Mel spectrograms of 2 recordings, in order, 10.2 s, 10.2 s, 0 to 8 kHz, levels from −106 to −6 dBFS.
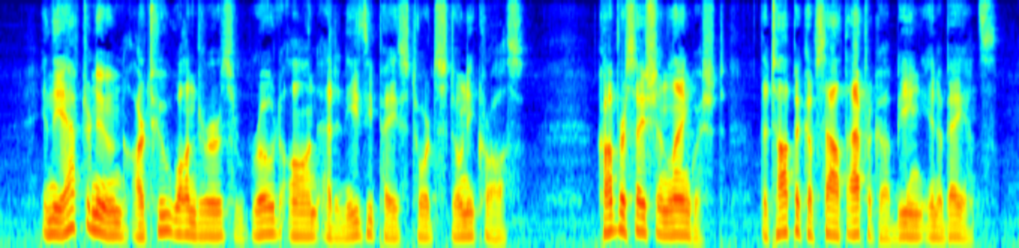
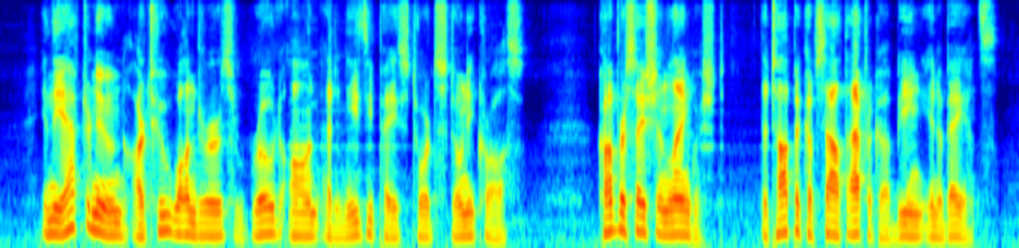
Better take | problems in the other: first | noise reduction (neural separator model SepFormer DNS4)

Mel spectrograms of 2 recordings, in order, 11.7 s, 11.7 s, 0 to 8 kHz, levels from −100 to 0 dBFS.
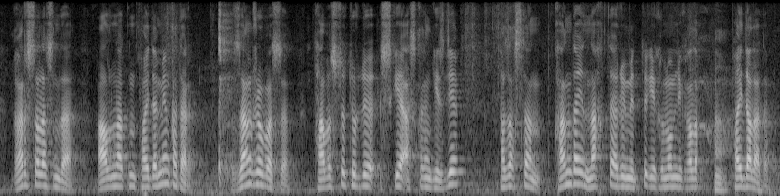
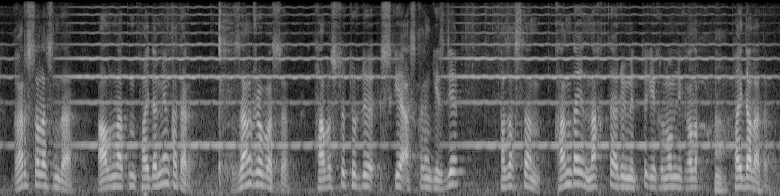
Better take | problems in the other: first | background sound (Bowed string instrument); 7 dB below the speech

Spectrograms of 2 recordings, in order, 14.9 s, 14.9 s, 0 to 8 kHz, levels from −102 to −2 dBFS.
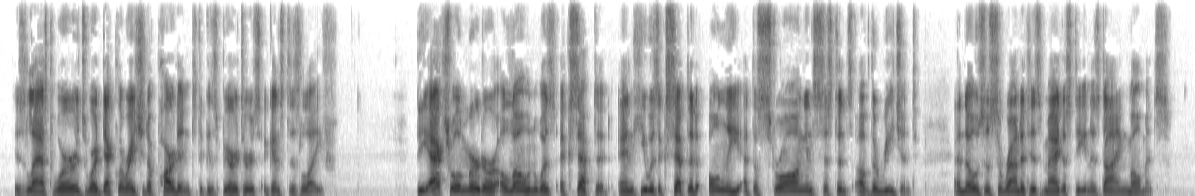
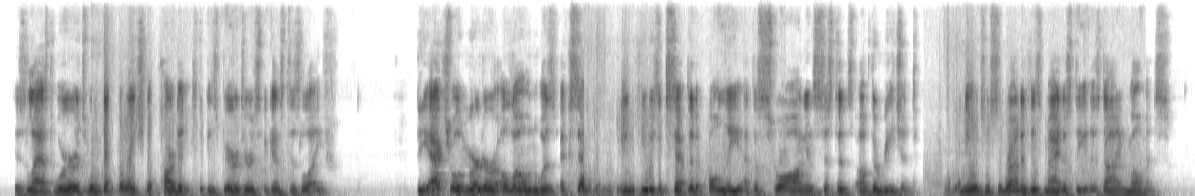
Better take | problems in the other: first | noise reduction (neural separator model SepFormer DNS4)

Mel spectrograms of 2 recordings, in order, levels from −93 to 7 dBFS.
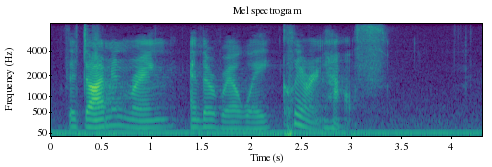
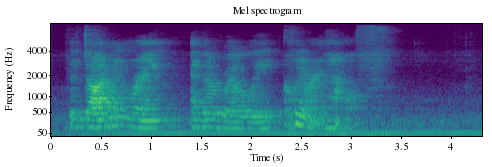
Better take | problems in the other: first | room echo; dies away in 2.4 s

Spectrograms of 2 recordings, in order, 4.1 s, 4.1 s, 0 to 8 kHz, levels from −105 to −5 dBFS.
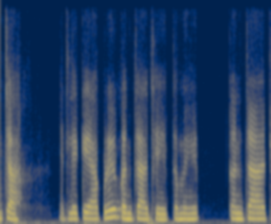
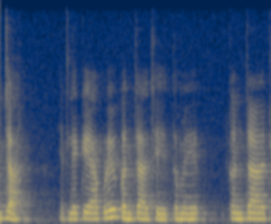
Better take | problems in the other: second | noise reduction (neural diffusion model UNIVERSE++)

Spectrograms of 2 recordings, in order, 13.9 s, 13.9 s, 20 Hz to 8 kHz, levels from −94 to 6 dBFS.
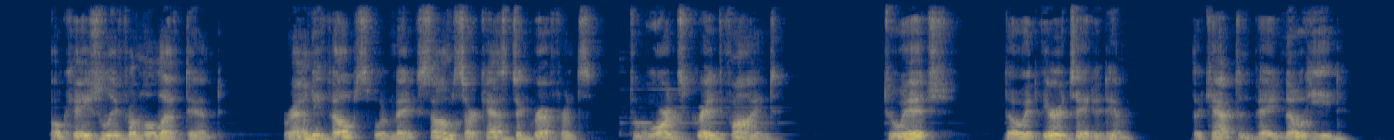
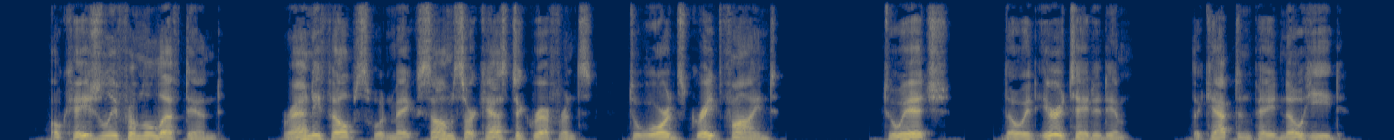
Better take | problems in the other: second | noise reduction (neural mask model DeepFilterNet 3)

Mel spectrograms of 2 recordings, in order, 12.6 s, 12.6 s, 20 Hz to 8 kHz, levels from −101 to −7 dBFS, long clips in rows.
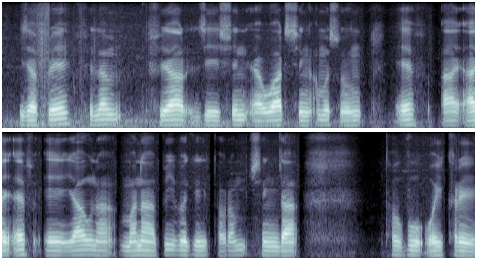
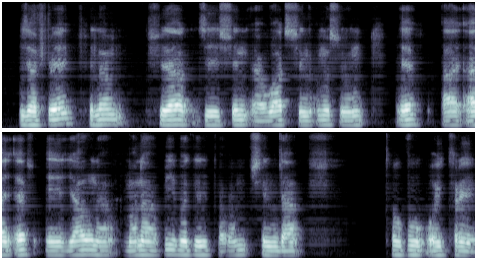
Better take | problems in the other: first | noise reduction (neural mask model DeepFilterNet 3)

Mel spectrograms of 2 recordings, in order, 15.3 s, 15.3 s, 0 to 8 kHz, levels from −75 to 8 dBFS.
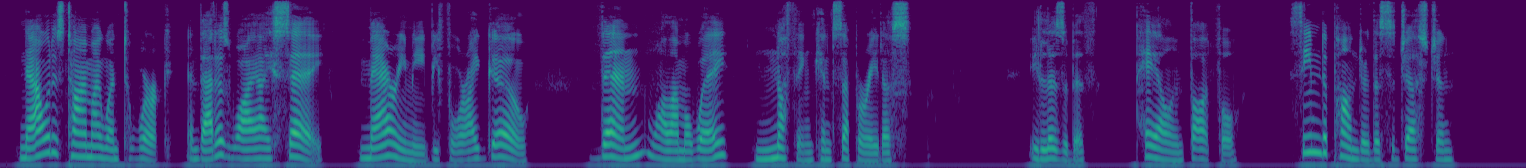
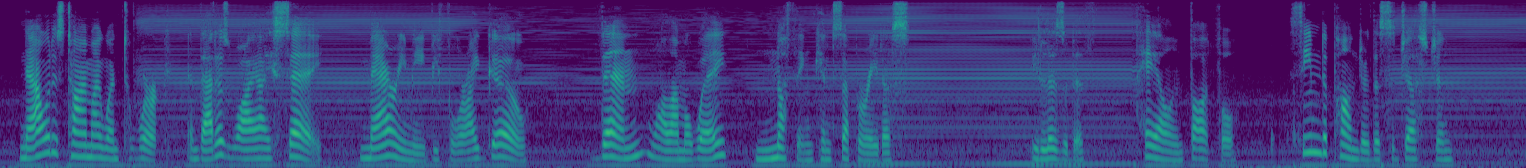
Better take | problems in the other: first | background sound (Domestic sounds, home sounds); 14 dB below the speech

